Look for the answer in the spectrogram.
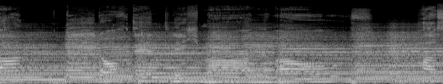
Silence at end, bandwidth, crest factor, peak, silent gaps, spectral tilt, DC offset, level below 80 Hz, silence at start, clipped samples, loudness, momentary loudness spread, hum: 0 s; 17.5 kHz; 14 dB; -4 dBFS; none; -5.5 dB/octave; under 0.1%; -42 dBFS; 0 s; under 0.1%; -18 LUFS; 3 LU; none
